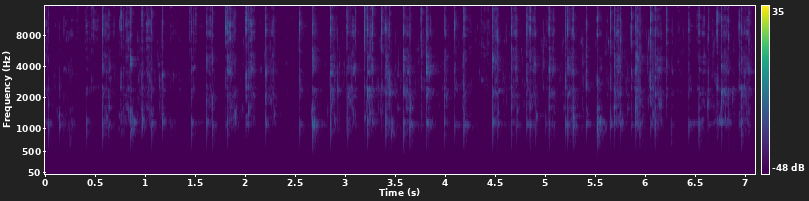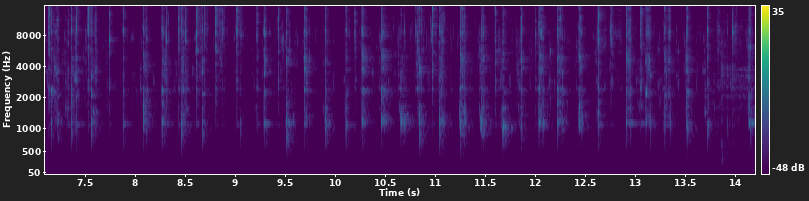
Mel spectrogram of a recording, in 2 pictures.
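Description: Small wire whisk stirring in a stainless steel bowl, ticking lightly and rapidly against the metal, several ticks a second, while hyaluronic acid is mixed into a water and glycerin base.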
